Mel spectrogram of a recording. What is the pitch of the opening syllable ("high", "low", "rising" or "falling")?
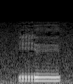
high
